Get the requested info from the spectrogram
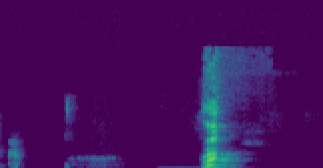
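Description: Near silence, broken about a second in by one short spoken word, "right".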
